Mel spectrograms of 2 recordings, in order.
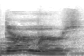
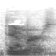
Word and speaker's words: Demers: So, Phil Dermers is the podcast. Phil, I pronounced that wrong, Demers, Demers. He's a former professional marine mammal trainer and employee at Marineland in Canada.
